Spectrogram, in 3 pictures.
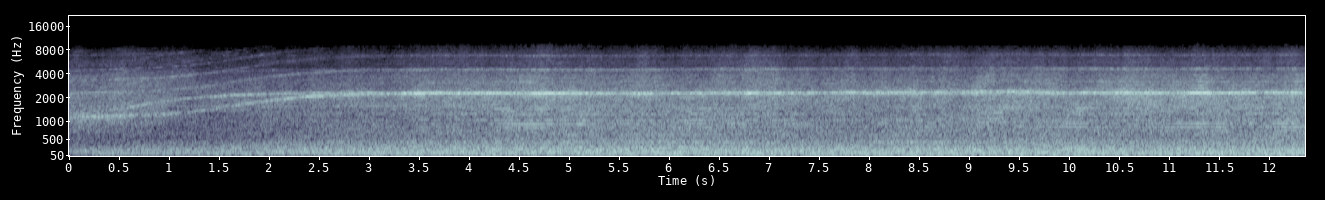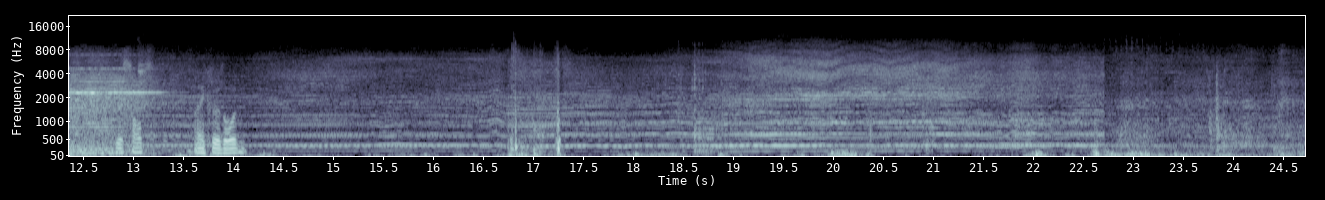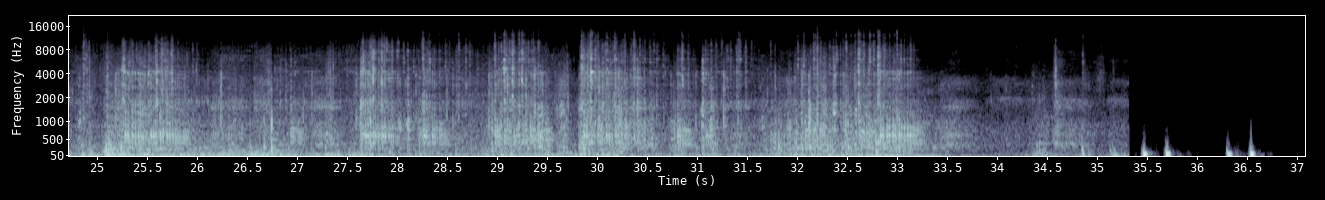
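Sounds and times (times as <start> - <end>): drone propellers whining: 0.0 - 35.3
loud irregular noise: 22.0 - 33.4.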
